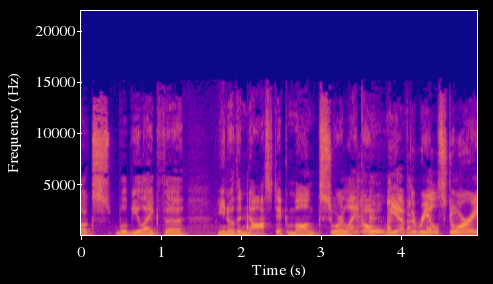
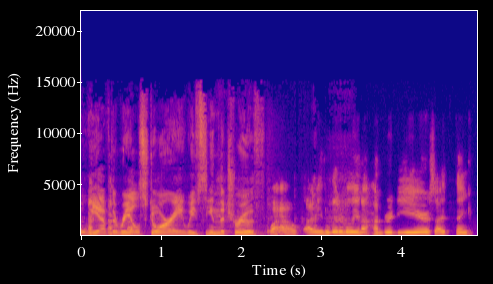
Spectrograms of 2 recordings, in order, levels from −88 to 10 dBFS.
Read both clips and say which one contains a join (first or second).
second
